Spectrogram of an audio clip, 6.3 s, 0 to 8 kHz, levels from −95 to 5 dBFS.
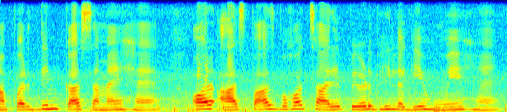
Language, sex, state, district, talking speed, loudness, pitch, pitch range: Hindi, female, Uttar Pradesh, Lucknow, 130 wpm, -15 LUFS, 220 Hz, 205-235 Hz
